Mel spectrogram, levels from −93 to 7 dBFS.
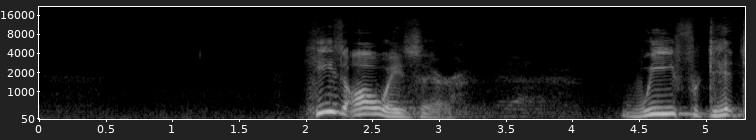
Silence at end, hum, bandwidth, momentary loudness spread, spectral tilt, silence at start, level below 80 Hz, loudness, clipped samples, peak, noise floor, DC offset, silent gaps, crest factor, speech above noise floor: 0 s; none; 11 kHz; 19 LU; -7.5 dB/octave; 2.05 s; -70 dBFS; -29 LUFS; under 0.1%; -16 dBFS; -76 dBFS; under 0.1%; none; 16 dB; 48 dB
